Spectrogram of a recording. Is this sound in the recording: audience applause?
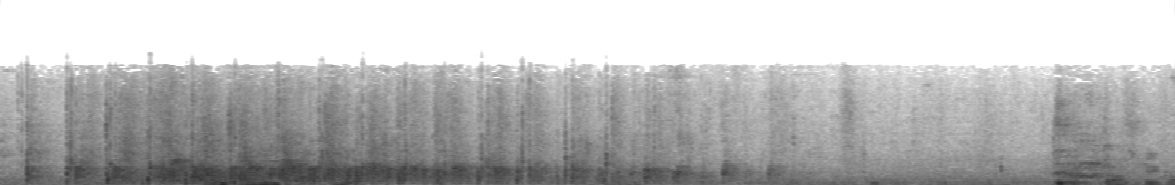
yes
